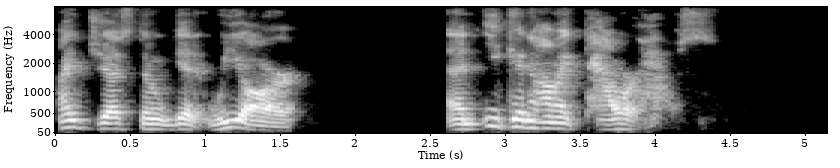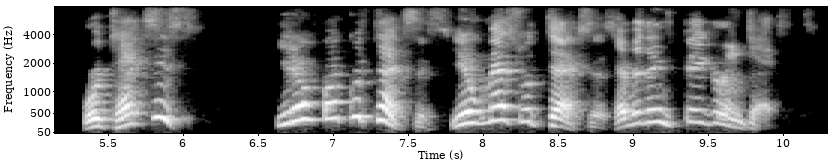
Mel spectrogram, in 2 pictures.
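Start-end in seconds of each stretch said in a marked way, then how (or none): 5.3-10.2 higher, belted Texas-pride slogans; mock Texas pride. Host hamming up Texas slogans to co-hosts, much higher, belted. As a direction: puff up with state pride until you run out of breath. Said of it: "My voice. Oh my God. I ran out of breath".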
